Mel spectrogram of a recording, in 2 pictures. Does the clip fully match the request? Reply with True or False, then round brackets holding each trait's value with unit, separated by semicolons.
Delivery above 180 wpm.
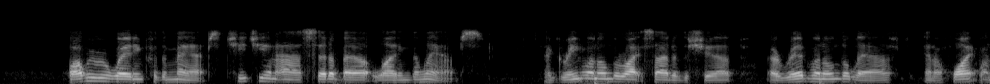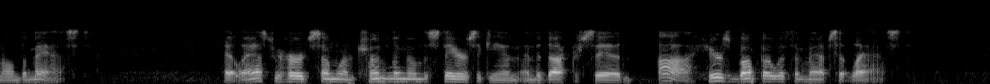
True (190 wpm)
